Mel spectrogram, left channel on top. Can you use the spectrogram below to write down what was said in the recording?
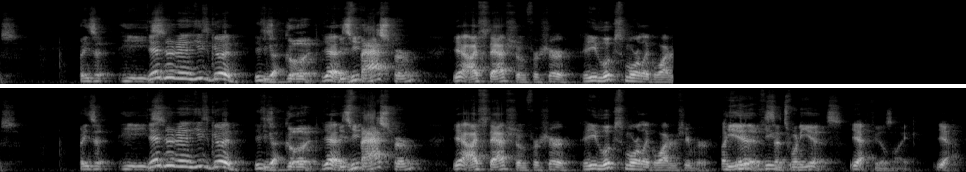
But he's he's good. He's good. Yeah, he's faster. Yeah, I stashed him for sure. He looks more like a wide receiver. Like he is. That's what he is. Yeah, it feels like. Yeah,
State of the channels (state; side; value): drops out; left; at 6.8 s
